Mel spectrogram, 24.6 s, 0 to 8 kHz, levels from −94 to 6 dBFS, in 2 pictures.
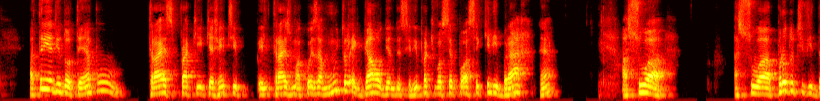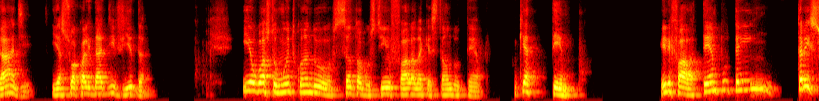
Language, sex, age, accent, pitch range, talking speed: Portuguese, male, 50-69, Brazilian, 135-195 Hz, 135 wpm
